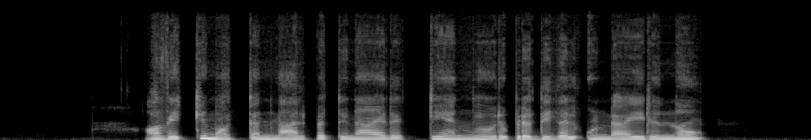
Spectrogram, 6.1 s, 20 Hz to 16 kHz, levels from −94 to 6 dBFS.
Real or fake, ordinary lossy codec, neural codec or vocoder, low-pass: fake; none; codec, 32 kHz, 1.9 kbps, SNAC; 14.4 kHz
